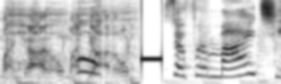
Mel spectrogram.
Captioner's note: electronic beeping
